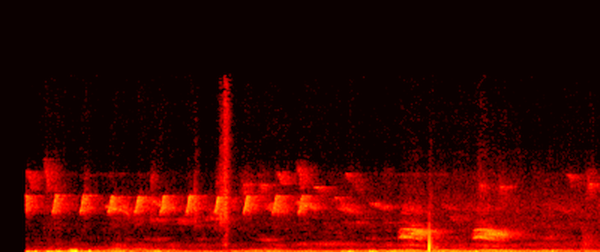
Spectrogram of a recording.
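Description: Outdoor birdsong over a low background rumble. A bird repeats a short high chirp about three times a second for the first few seconds, and two harsher calls come a little past the middle.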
